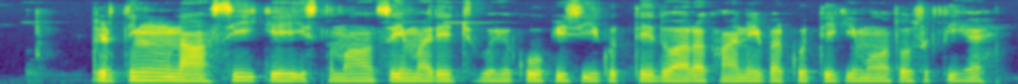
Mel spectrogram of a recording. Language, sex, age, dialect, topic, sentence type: Hindi, male, 18-24, Marwari Dhudhari, agriculture, statement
